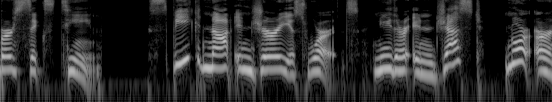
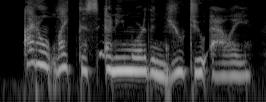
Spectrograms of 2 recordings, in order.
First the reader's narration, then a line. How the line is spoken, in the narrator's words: Mary Kay whispered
